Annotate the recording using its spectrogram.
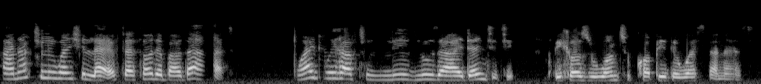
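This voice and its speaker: Speaking at a normal pace with a medium-pitched voice, a middle-aged Nigerian woman with a Nigerian accent earnestly answers as an interview guest, leaning on rhetorical questions in this conversational interview. The audio has no echo and comes across dull.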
